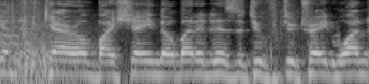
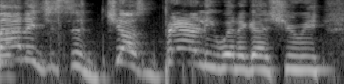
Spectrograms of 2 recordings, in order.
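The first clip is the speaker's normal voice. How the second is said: excited; 7 semitones higher than usual. Real, not acted. Clutch fight in live play-by-play.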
